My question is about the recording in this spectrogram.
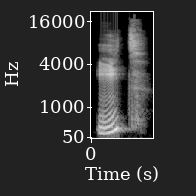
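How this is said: The pitch rises on the word.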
